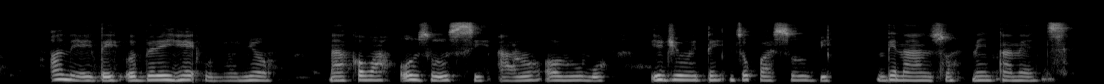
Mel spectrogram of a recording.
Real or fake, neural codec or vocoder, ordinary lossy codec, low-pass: fake; codec, 16 kHz, 4 kbps, FunCodec, trained on Chinese and English, 50 frames a second; none; 7.2 kHz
